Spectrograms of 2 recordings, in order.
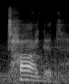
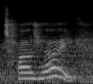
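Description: First: The name is said in its plain form. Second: The name is said in an altered form. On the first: This is the store's real name. "as it's actually called" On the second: This is a playful nickname for the store. "but I just love to call it Taaaget"

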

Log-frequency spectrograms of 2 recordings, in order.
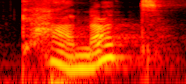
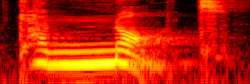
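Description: First: The stress is on the first syllable. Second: The stress is on the second syllable. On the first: "В Америке ударение будет идти на первый слог" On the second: "В Британии ударение будет идти на второй слог"

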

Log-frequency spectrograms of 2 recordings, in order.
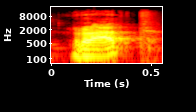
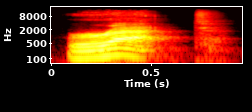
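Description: First: The r is trilled with the tongue tip. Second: The r is smooth, tongue not touching. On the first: The speaker calls it wrong. "No es rat" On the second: The speaker calls it right. "es rat"

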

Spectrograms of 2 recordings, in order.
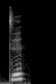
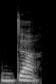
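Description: First: The consonant is clipped with no vowel after. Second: The consonant is followed by an added vowel. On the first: The speaker calls it right. "isolate the D sound" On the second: The speaker calls it wrong. "and not D"

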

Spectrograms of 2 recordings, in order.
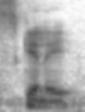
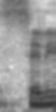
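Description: First: The word begins with an SK sound. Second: The word begins with a plain S sound. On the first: The speaker calls it right. "but it's Skilly" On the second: The speaker calls it wrong. "It looks like it should be said Silly Isles"

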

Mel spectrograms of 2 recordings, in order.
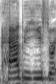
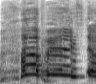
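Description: First: It is said at a normal volume. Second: It is screamed very loudly.

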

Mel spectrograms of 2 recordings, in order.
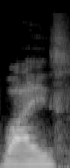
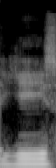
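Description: First: The name sounds like 'wise' with a w. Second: The name sounds like 'yees' with no final z. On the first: "I've always said Wise" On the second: "Is it Yees or Wise?"

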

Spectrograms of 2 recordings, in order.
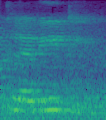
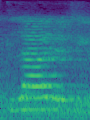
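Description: First: The stress is on a later syllable. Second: The stress is on the first syllable. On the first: The speaker calls it wrong. "not clarity" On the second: The speaker calls it right. "Stressing on syllable number 1"

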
